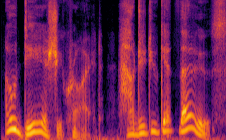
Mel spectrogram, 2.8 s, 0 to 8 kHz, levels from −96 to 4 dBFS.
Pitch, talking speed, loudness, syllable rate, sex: 160 Hz, 190 wpm, -17 LUFS, 4.2 syllables/s, male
